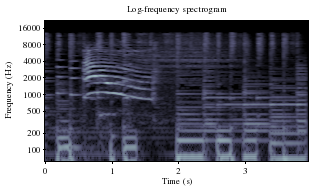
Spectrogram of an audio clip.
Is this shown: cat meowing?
yes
